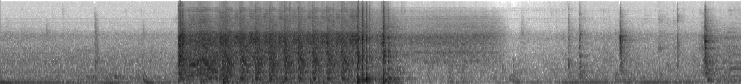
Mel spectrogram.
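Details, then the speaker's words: Subaru STI with fender-exit exhaust, first start after rebuild with turbo charge pipe off, running essentially naturally aspirated: quick crank catches into a loud, raspy, uneven burble for about two seconds, then settles. "now i can start the car it's not going to be the happiest because obviously it's missing a charge pipe to the turbo so it's pretty much going to be naturally aspirated for this"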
